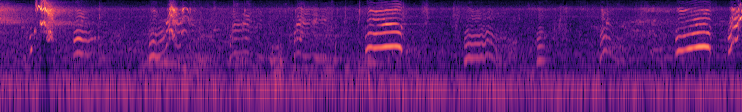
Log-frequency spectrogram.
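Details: A crying monkey gives repeated tonal, arching wails, each rising and dropping in pitch, spaced irregularly. Some sharper squeaky sounds come early, over a constant low rumble.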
